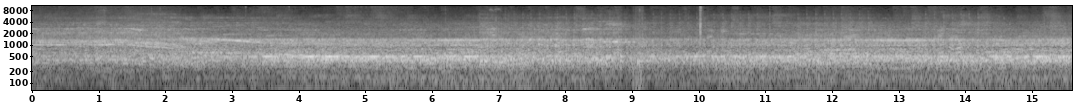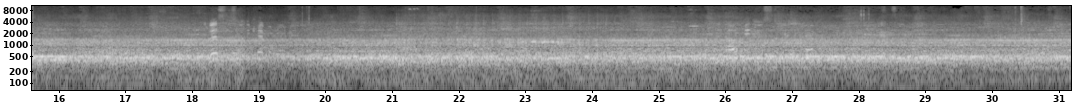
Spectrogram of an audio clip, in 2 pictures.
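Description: Digital sound unit of a Hooben 1/16 RC M1A2 SEP Abrams tank playing a steady high turbine-engine whine as the model drives, with background voices.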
